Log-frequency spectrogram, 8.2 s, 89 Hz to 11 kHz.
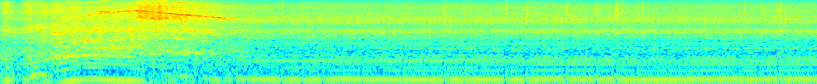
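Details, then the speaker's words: A Honda D16 non-VTEC engine after a big pull at 28 psi of boost: a quick rev, then an idle with a light, tappet-like tick over the low hum. It is not valve lash or a faulty LMA, and internal damage is suspected. "All right, so how do we describe the sound? It is kind of a tappet sound. It's almost like it needs a valve latch adjustment, but of course that's not the case because it happened right after a big pull."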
